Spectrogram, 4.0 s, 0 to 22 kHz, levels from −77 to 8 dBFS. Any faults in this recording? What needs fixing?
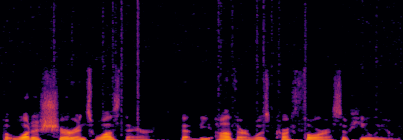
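Overdone noise removal runs through the whole clip. The background drops away, broken by twinkling specks. The noise reduction was set too aggressively. It cut individual frequency bands hard whenever they came close to its noise estimate. Quiet parts of the speech fell below that line and were removed with the noise. To prevent this, use gentler reduction settings and keep some natural background.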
